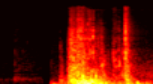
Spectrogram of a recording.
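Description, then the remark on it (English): A heavy wooden door, bolted and locked, is tried against its bolt, giving a loud thunk followed by a rattling shudder and a second sharp knock as it refuses to open. “Your door seems to be bolted. How strange, your door is locked.”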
